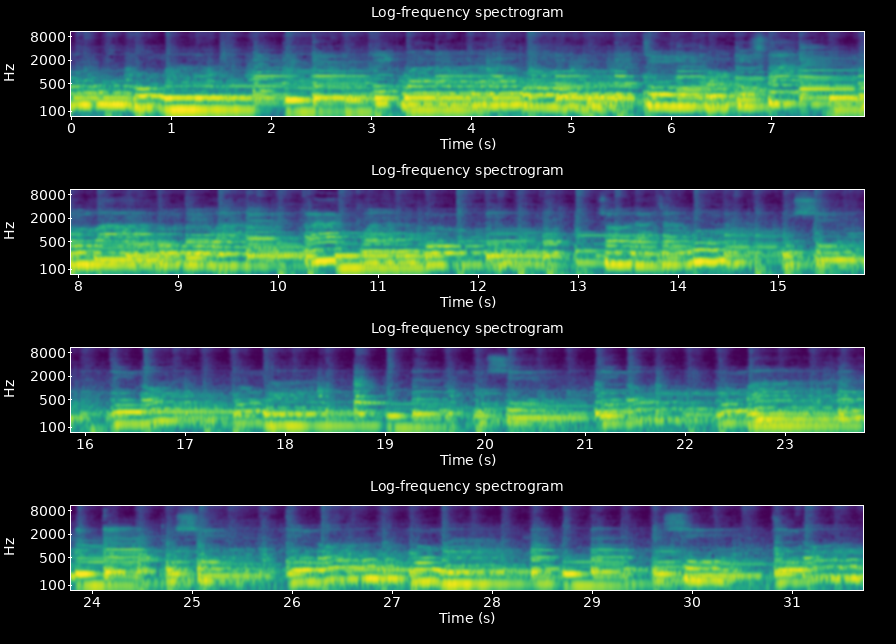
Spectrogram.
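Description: Live acoustic guitar music: an instrumental passage of steady strummed and picked chords with a band playing along.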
